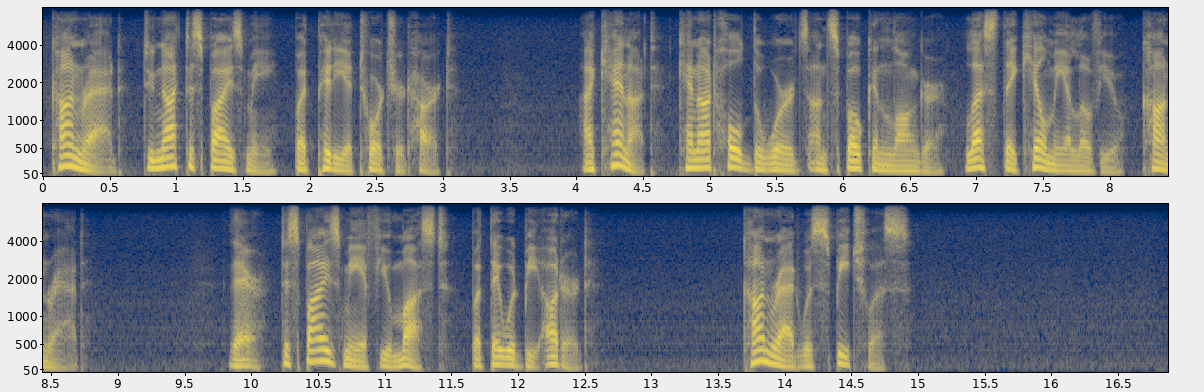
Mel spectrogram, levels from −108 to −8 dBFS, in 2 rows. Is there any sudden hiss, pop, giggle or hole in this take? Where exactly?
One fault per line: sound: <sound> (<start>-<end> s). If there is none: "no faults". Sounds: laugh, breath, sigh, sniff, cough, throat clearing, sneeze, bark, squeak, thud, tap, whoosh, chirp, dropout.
no faults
